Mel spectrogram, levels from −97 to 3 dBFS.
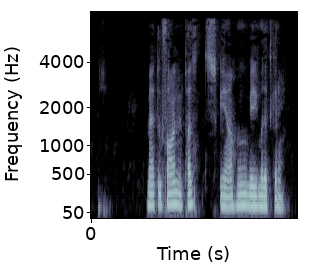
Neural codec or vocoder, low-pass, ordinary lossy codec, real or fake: none; 7.2 kHz; MP3, 64 kbps; real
